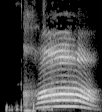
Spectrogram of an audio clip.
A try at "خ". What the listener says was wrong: মাশাআল্লাহ, মুখ গোল হবে না। খ। দেখো আমার মুখ কিন্তু গোল হয় না।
